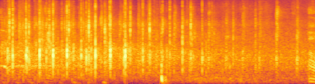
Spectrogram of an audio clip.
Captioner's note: applause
